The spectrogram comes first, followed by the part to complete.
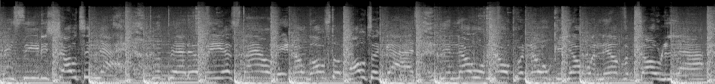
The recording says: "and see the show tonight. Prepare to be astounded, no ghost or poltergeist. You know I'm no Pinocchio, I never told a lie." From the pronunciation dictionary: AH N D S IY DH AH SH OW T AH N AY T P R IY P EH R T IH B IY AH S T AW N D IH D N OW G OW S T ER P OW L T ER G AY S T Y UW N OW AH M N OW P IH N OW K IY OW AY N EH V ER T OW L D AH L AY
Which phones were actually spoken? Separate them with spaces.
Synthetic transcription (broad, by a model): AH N S IY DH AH SH OW T AH N AY T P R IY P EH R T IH B IY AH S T AW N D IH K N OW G OW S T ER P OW T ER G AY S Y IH N OW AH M N OW P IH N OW K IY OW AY N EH V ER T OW D AH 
